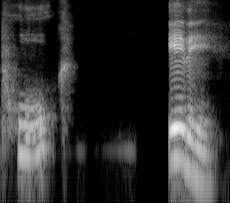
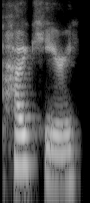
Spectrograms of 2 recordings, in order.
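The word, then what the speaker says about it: Pokere: which is it's spelled p-o-k-e-r-e but it sounds like pork you know like like the pig the pork of a pig the meat so pork Eddie and that's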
